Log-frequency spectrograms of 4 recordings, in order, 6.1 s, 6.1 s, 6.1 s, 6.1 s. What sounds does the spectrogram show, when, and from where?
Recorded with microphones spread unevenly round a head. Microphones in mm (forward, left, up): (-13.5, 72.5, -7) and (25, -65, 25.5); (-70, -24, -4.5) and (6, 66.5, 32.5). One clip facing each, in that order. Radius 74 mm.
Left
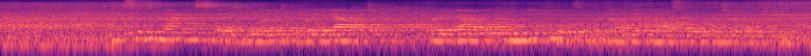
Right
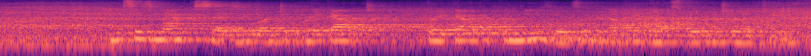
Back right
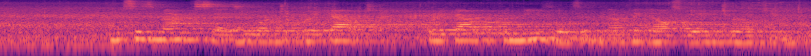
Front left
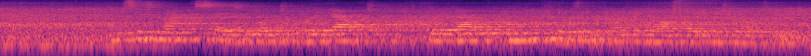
0.8 s a woman speaking: 90° right, 1.5 m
